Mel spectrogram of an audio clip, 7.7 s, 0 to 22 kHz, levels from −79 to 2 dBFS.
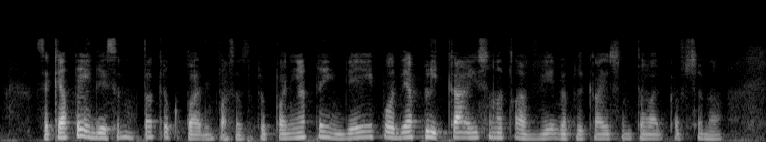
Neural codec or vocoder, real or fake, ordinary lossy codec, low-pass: codec, 44.1 kHz, 2.6 kbps, DAC; fake; none; 7.2 kHz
